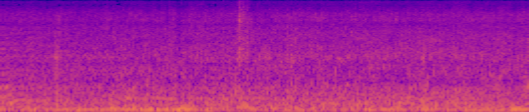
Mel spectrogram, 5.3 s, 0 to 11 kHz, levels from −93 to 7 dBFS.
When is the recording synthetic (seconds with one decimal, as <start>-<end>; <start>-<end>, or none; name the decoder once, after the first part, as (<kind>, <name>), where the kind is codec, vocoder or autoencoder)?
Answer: 1.3-2.0 (codec, HILCodec); 2.5-5.3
